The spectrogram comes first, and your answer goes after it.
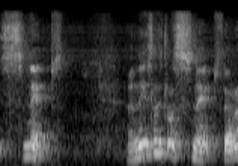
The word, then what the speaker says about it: SNPs: call single nucleotide polymorphism it's usually abbreviated to snps and we usually pronounce it snips and these little snips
